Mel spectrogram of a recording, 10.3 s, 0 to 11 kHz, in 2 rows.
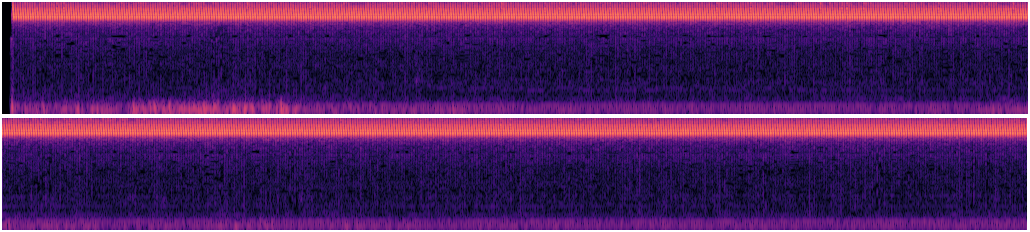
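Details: Shibuiro kayakiri katydid recorded on 2 April 2023, giving a monotonous, unbroken high buzzing "bii" that blends high and low tones and holds steady for the whole stretch. A faint low rumble is heard at the start.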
